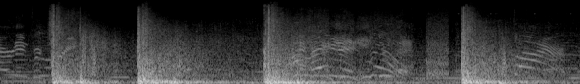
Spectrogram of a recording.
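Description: Loud bursts of gunfire from units in the WW2 strategy game Men of War 2, with four heavy booming volleys a second or so apart, each trailing off into echo and crackle.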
